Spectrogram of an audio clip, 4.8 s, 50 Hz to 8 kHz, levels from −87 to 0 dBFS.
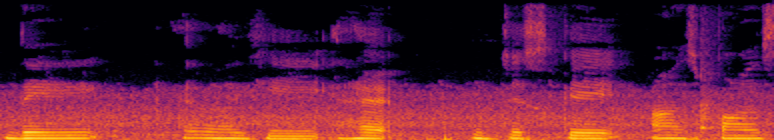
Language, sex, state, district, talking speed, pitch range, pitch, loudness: Hindi, female, Madhya Pradesh, Umaria, 75 wpm, 160-170 Hz, 165 Hz, -17 LUFS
